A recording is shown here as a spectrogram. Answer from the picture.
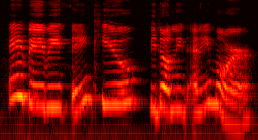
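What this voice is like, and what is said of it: Soft sing-song teacher voice. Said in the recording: “Gotta get my teacher voice in ... I sounded like Kylie Jenner doing this”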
